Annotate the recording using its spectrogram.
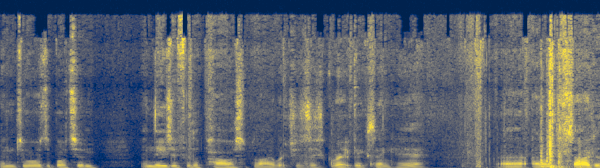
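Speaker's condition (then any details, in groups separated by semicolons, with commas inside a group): No condition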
